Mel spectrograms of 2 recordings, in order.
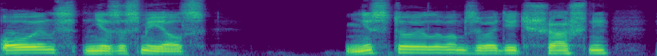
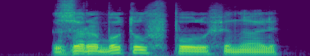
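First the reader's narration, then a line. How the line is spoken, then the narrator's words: Mumble. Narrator (Russian): промямлил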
